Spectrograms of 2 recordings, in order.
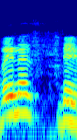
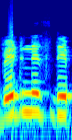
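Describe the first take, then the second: First: The first d is silent, giving two syllables. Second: The first d is pronounced, giving three syllables. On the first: The speaker calls it right. "हिते डी ख़ामोश आहे" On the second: The speaker calls it wrong. "अक्सर students हिन खे वेडनेसडे पढ़ंदा आहिनि, सो बिल्कुलु ग़लति आहे"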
